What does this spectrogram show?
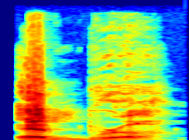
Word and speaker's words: Edinburgh: Bro, I land I land on Saturday in Edinburgh. Edinburgh, pardon me, cuz they That's how they say it.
